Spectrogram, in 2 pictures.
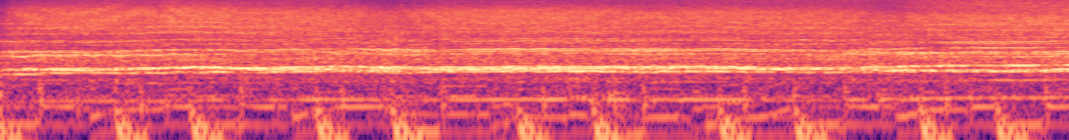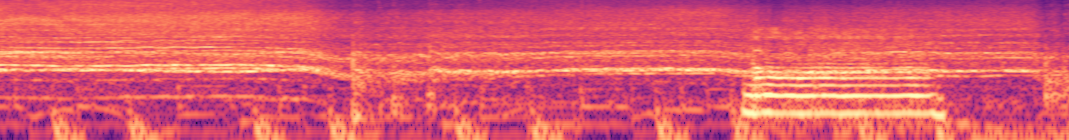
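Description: Small ducted FPV drone (cinewhoop) hovering and manoeuvring: a steady high whine from its propellers. The pitch dips briefly about ten and a half seconds in as the throttle changes, then recovers. A lower steady hum joins briefly near the end.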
